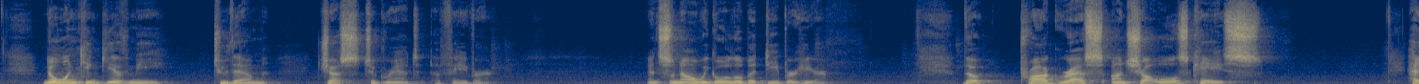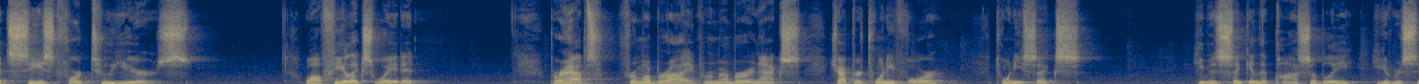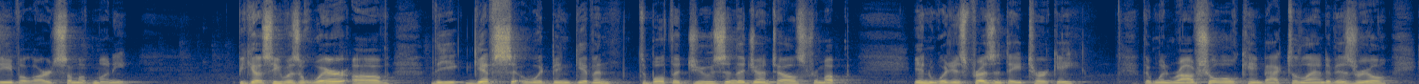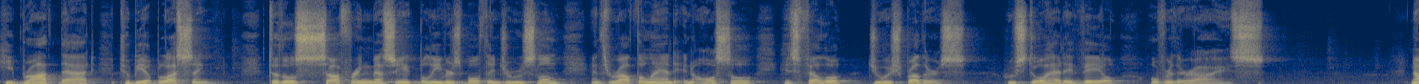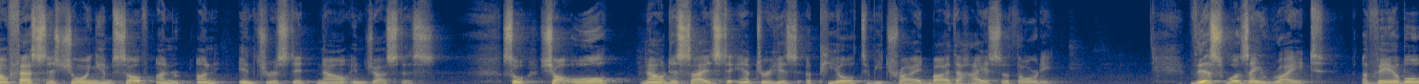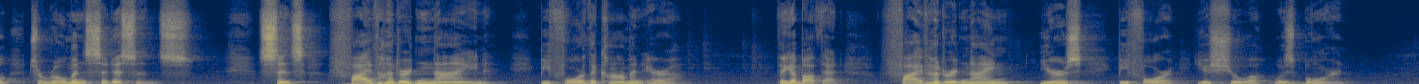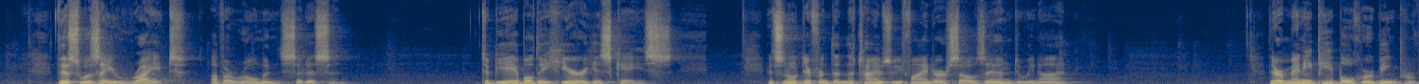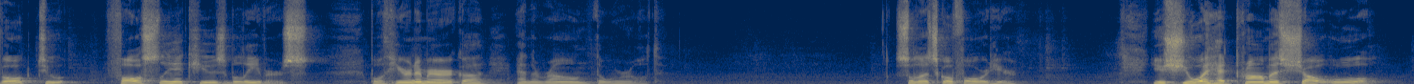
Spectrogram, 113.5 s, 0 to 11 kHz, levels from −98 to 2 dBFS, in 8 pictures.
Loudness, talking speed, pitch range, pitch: -32 LUFS, 125 wpm, 130-160 Hz, 145 Hz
